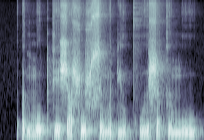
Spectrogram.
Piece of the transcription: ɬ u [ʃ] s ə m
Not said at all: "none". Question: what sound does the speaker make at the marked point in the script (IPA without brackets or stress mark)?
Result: ɬ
